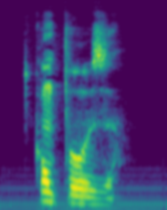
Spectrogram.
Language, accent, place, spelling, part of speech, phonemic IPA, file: French, France, Lyon, composes, verb, /kɔ̃.poz/, LL-Q150 (fra)-composes.wav
- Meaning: second-person singular present indicative/subjunctive of composer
